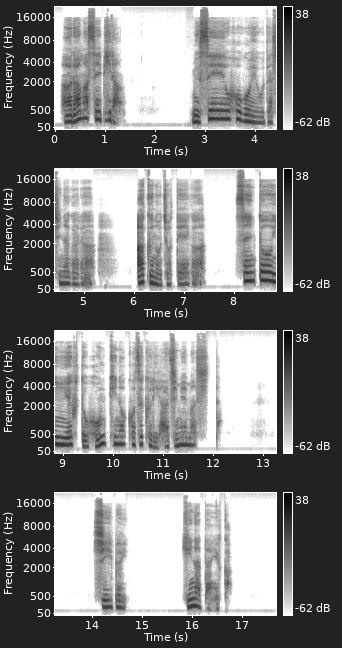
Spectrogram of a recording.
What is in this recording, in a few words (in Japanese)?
タイトルコール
